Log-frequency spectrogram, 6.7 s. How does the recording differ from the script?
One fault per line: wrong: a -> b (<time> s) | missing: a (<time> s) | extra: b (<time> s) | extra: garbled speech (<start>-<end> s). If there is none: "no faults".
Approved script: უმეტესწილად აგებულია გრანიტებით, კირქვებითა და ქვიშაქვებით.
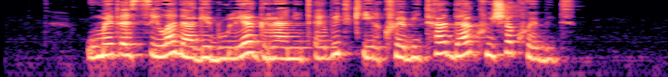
no faults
